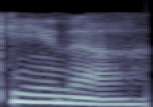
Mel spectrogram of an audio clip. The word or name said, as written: kina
